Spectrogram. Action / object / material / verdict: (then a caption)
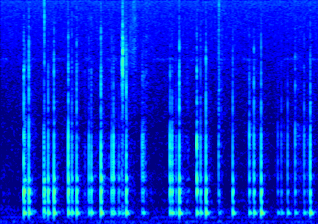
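tap / hardcover book with cardboard cover / cardboard / none. Fingertips tap and scratch the embossed cardboard cover of a thick hardcover copy of Grimm's Fairy Tales held close to the mic. About twenty quick, dry taps come in uneven bursts, each a soft, hollow low thud that dies away almost instantly, with faint scratchy texture between them.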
